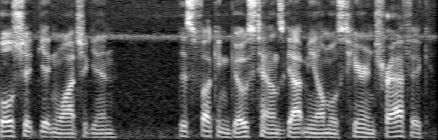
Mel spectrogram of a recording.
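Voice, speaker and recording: A man's voice: sits low, fairly even intonation, normal speed, a little hiss or hum, close to an everyday voice. A man voicing a grumbling soldier stuck on watch in an audio comic. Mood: grumbling, uneasy. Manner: grumbling, muttered. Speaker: voice actor. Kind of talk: audio comic dub, dramatic dialogue.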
